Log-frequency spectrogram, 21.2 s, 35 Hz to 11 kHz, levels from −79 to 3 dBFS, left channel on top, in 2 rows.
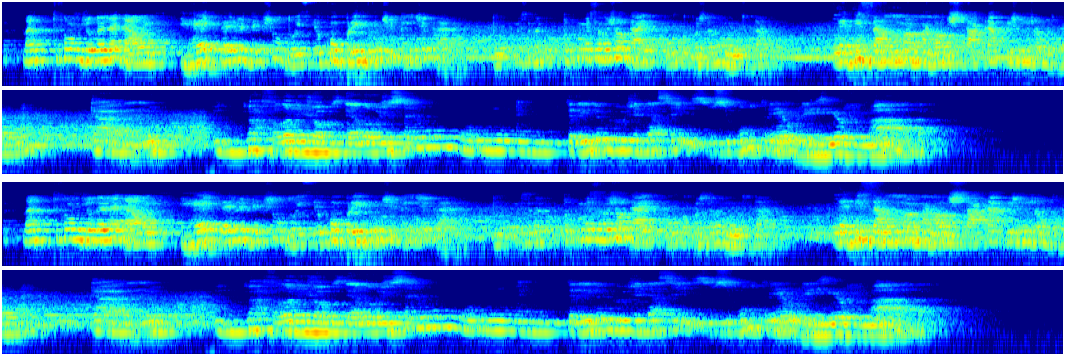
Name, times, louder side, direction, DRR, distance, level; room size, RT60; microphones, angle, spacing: voice 1, 0.2-4.6 4.9-7.7 8.4-10.9 18.3-19.6, left 1 dB, 30° left, -4 dB, 1.6 m, -30 dB
sound 1, 3.6-12.7, left 3 dB, 80° left, 0.8 m, -38 dB
voice 2, 8.3-9.5 11.5-12.3 12.7-18.9 19.3-19.8, left 1 dB, 55° left, -3 dB, 1.3 m, -32 dB
12.0 x 4.1 x 3.1 m, 1.2 s
head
